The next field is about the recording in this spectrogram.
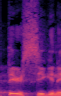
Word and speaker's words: Tersigna: Pronuncie o seu sobrenome corretamente? – Sim, sim. Ah, é difícil, mas é assim mesmo. – Bom, o meu sobrenome é Tersigna, italiano, então você imagina também que o pessoal faz uma confusão danada.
